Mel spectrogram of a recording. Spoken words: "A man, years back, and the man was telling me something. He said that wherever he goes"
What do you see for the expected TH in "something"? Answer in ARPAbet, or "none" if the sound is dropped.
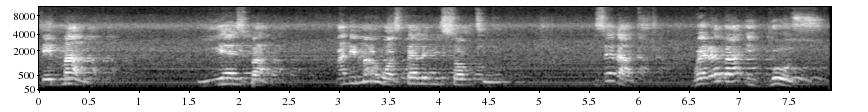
T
